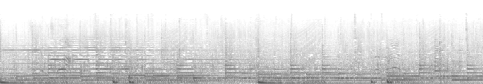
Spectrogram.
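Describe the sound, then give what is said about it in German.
Horses' hooves plod in a steady clip-clop rhythm as they turn a large winch to haul an ice-fishing net out through a hole in a frozen lake in China, with men pulling on ropes, partly buried beneath a loud, continuous musical bed of sustained tones. “Doch dann müssen sich die Pferde an der großen Kurbel und die Männer an den Seilen immer kräftiger ins Zeug legen.”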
